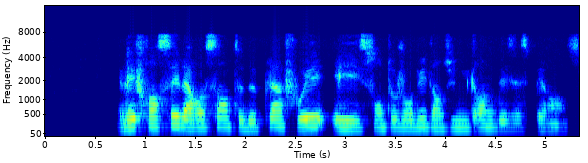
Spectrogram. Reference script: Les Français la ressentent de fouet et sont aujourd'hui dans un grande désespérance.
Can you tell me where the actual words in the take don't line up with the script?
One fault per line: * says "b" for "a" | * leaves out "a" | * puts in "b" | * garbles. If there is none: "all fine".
* puts in "plein"
* says "une" for "un"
